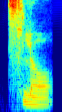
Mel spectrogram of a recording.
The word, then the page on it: slaw: Indian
